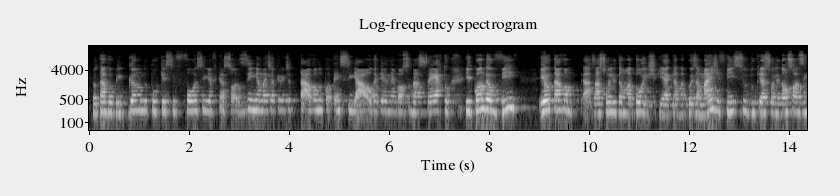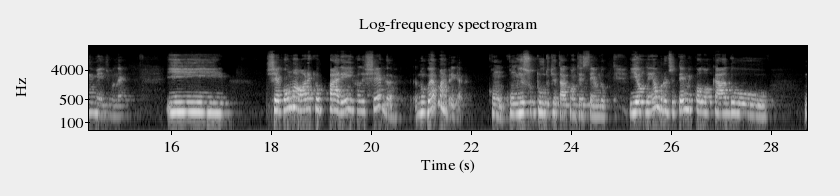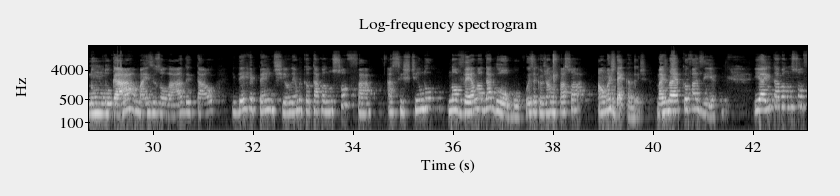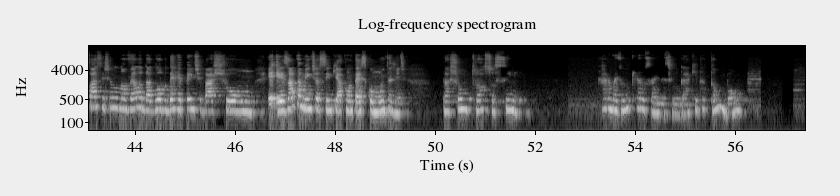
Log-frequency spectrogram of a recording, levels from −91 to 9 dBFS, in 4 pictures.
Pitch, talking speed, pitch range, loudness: 225 Hz, 150 wpm, 200-245 Hz, -20 LUFS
